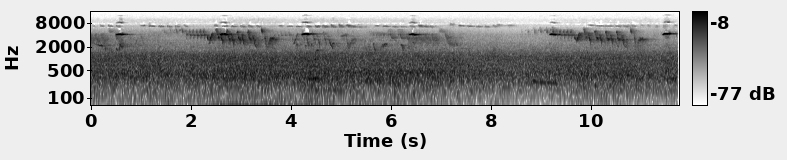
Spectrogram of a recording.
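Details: Anxious nightingale at its nest gives sharp, high, piping notes, repeated roughly every two seconds, mixed with faint softer chirps, against constant hissing background noise.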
